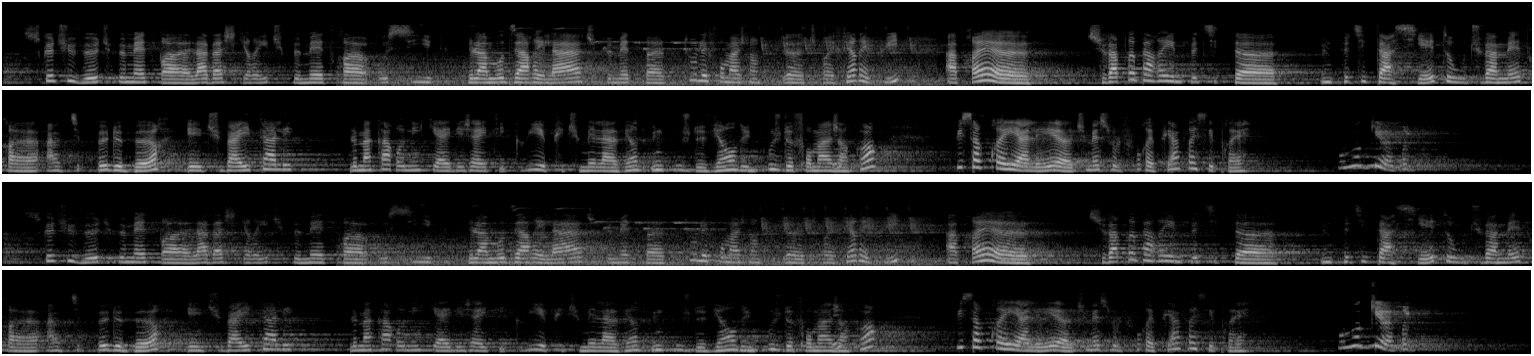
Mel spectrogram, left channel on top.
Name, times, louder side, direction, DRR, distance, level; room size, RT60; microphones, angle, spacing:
voice 1, 0.2-4.3 4.7-9.0 9.4-10.3 10.9-12.8 13.2-18.2 18.8-20.2 20.5-24.0 24.8-27.8, left 3 dB, 40° left, 14 dB, 0.8 m, -30 dB
sound 1, 3.3-9.2, equal, 25° left, 4.0 m, -44 dB
voice 2, 28.7-29.4, right 2 dB, 45° right, 6 dB, 1.6 m, -33 dB
28.0 x 20.0 x 8.1 m, 2.5 s
head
